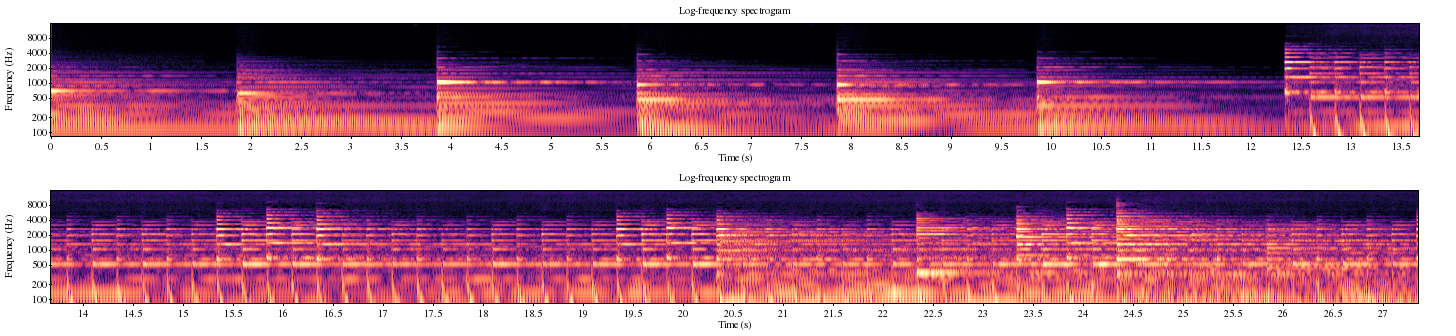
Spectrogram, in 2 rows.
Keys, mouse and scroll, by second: 0.6 g, 1.9 click, 2.2-2.9 middle drag, 3.4 click, 4.1 click, 4.3 middle drag, 4.5 scroll down 3, 4.7 middle click, 5.5 shift+a, 6.7 middle click, 7.3 g, 8.3 x, 8.8 g, 9.4 middle click, 10.1 click, 10.2 drag, 10.3 click, 10.8 click, 11.2 click, 11.4 click, 11.8 n, 12.1 click, 12.3 n, 12.5 scroll down 2, 12.7-13.5 middle drag, 13.8-15.6 shift+middle drag, 16.0 scroll up 1, 16.3-17.7 ctrl+middle drag, 18.1-19.8 middle drag, 20.3 n, 20.6 click, 20.7 n, 21.3 click, 22.0 shift+d, 23.1 g, 24.1 click, 24.3 scroll down 1, 24.4-24.9 middle drag, 24.9 scroll down 2, 25.0-25.8 middle drag, 25.8 click, 26.4 click, 26.7 click, 26.9 click.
